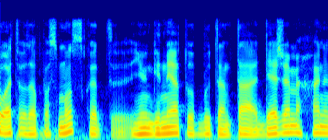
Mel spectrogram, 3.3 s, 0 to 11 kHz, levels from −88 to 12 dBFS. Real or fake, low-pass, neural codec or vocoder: fake; 7.2 kHz; codec, 16 kHz, 8 kbps, FunCodec, trained on LibriTTS, 25 frames a second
